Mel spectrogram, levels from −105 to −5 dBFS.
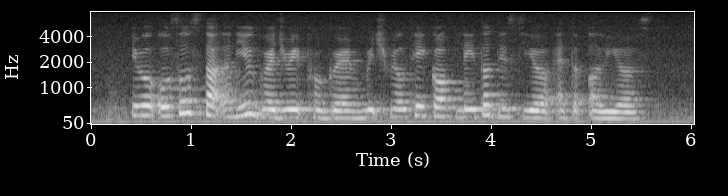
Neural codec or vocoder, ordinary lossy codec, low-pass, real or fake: none; none; none; real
